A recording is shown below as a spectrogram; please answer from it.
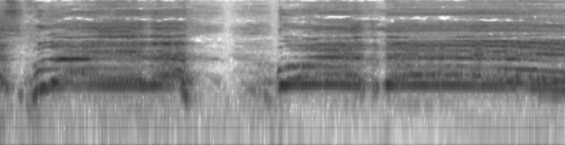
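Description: A voice screaming in two long, high, steady-pitched cries, the second starting about two seconds in and held.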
